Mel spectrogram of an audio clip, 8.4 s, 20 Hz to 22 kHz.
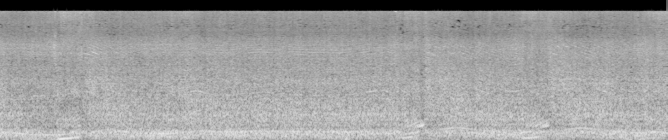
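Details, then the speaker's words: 1995 Jeep Cherokee XJ idling after installing 4-port upgraded fuel injectors with heat blanket on fuel rail; small intermittent stumble/hiccup in the idle, owner thinks it was always there and less bad now, throttle response quicker; parts cleaner recently run through intake. "like i said that little bit of a hiccup is still there but that was there i think that's always been there"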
